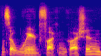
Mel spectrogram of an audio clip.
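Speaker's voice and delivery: ordinary delivery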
